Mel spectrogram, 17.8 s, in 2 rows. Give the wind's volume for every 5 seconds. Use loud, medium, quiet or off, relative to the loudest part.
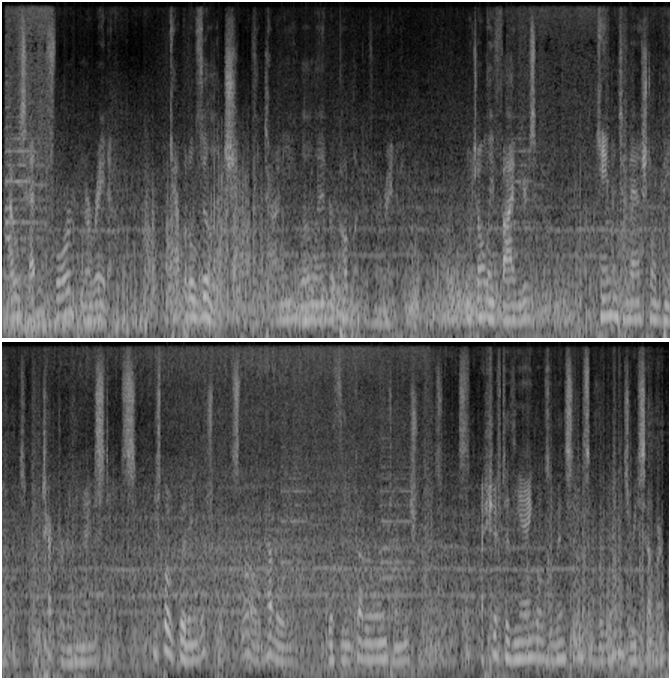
loud, loud, medium, loud.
